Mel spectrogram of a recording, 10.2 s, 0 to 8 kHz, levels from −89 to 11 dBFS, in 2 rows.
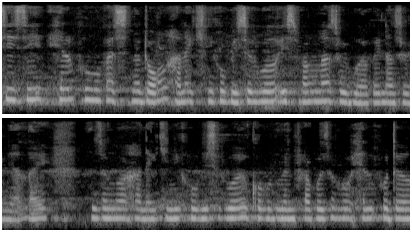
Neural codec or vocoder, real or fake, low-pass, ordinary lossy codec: none; real; 7.2 kHz; AAC, 32 kbps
